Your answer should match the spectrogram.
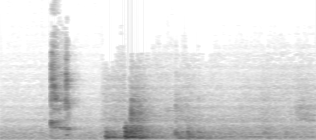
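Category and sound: human body sound, girl coughing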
